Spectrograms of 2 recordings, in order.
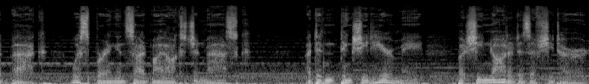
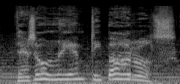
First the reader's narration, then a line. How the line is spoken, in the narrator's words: Ronnie screamed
